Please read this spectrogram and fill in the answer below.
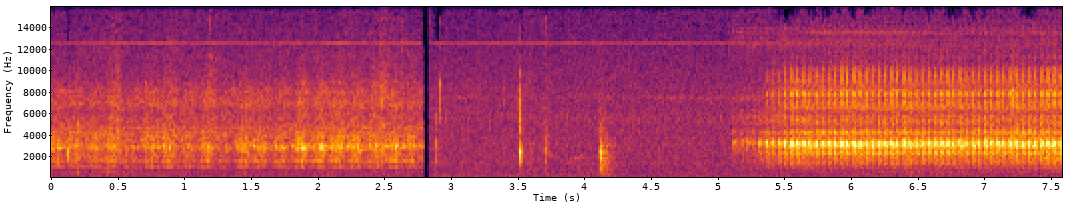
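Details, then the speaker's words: Heathkit Hero 1 robot built around 1983–84, homing command 31: faint motor buzzes and clicks, then steady high whine as steering, arm and head motors move to home position; normal operation. "Okay, I'm going to type 31 to home it. There it's starting, it's homing. You can hear some of the motor starting to move."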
